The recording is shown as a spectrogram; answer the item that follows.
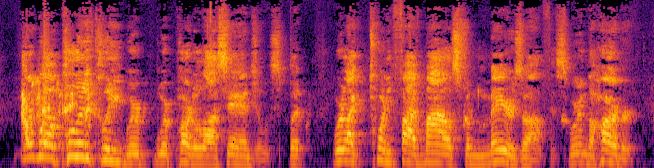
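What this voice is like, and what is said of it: Strong Virginia American accent. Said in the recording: “your accent seems to be more extreme than I would associate with ... I'm not from here. I'm from Virginia.”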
